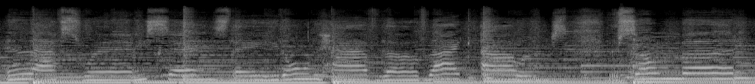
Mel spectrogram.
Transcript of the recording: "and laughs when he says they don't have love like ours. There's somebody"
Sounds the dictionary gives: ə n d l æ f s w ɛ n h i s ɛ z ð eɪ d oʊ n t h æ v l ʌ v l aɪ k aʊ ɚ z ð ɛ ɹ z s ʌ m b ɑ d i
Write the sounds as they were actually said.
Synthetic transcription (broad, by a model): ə n l æ f s w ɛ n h i s ɛ z ð eɪ d oʊ n t h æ v l ʌ v l aɪ k aʊ ɚ z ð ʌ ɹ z s ʌ m b ɑ d i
